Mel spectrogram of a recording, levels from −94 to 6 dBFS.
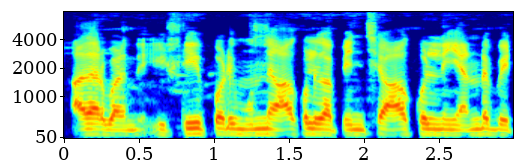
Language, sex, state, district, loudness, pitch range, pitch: Telugu, male, Andhra Pradesh, Guntur, -16 LUFS, 115-125 Hz, 120 Hz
